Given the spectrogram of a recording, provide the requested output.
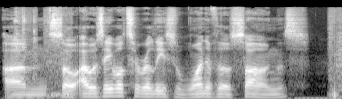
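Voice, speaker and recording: A man's voice: fairly low pitch, moderate pace, slight background noise. A young man co-hosting a podcast in casual chat, rambling with lots of fillers and restarts, often laughing. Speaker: podcast co-host and rapper.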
